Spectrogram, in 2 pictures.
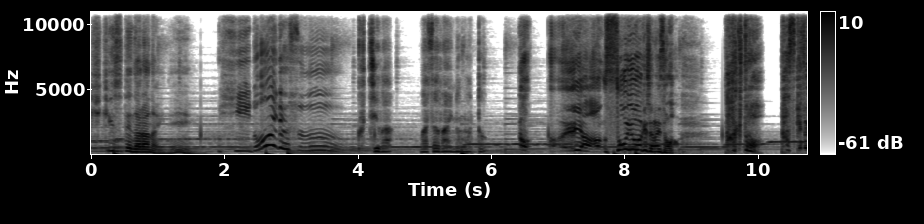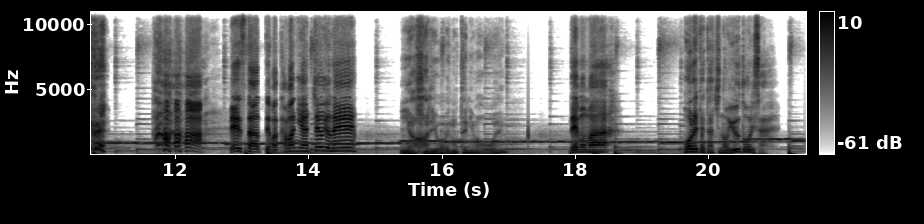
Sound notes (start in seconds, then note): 8.8 panicked gasp; 11.7 laugh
